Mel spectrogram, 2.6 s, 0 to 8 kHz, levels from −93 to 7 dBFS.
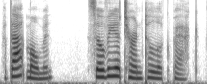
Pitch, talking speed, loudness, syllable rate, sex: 230 Hz, 185 wpm, -18 LUFS, 5.4 syllables/s, female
